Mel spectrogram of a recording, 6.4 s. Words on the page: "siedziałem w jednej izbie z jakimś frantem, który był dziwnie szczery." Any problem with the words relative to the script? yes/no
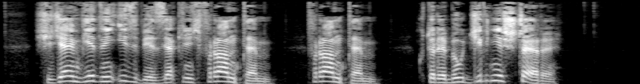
yes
